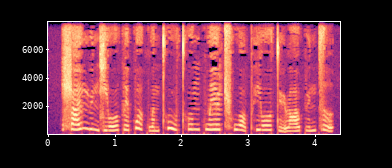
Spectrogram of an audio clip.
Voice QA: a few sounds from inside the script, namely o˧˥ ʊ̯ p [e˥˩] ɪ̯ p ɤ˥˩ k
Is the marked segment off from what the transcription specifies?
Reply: yes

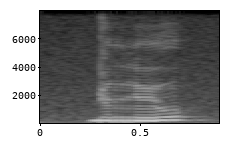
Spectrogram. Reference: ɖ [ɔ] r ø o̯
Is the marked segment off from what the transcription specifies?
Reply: yes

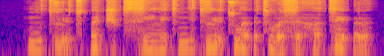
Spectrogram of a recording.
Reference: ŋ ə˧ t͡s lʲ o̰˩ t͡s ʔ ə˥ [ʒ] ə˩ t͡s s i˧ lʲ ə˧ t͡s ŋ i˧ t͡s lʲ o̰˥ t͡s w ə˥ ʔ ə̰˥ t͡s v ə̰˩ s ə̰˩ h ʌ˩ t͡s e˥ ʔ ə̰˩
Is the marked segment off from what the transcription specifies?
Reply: yes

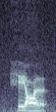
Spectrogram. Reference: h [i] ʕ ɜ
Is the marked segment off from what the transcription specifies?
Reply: yes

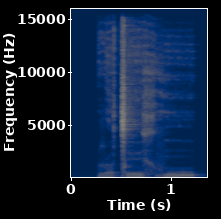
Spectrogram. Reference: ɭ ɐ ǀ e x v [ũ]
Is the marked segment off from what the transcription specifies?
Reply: no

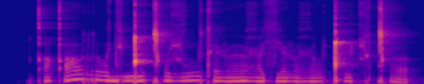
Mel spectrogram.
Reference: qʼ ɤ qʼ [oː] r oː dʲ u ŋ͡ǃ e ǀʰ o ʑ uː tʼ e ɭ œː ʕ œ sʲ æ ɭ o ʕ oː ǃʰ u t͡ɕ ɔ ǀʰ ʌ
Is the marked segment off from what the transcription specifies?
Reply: no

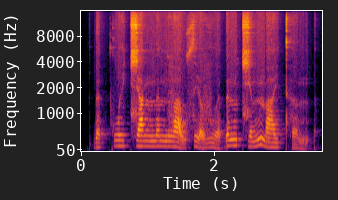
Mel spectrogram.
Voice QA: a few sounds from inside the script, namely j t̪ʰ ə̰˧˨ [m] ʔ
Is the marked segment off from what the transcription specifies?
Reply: no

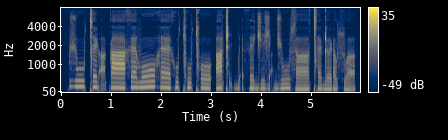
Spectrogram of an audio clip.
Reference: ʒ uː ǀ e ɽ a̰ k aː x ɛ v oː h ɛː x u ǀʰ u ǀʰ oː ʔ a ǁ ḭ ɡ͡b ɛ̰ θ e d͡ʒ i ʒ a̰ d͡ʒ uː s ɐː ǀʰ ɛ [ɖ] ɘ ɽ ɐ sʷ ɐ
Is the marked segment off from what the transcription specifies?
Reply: no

